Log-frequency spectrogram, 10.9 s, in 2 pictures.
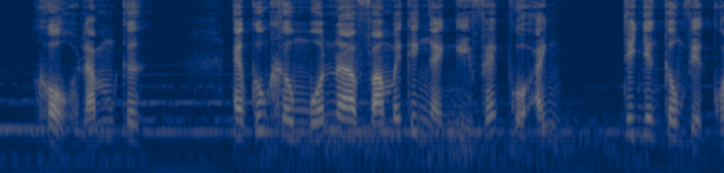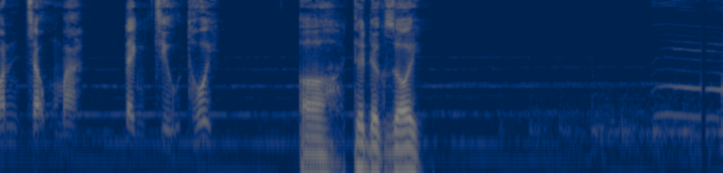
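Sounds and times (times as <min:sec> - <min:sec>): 
speech: 0:00.3 - 0:01.2, 0:01.8 - 0:08.7
baby crying: 0:10.3 - 0:10.8.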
